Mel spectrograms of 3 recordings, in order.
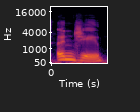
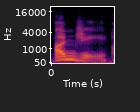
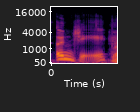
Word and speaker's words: Eunji: in Korean, it's Eunji. But in English, the way it's spelled, I always corrected people as Eunji.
